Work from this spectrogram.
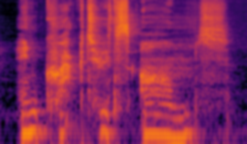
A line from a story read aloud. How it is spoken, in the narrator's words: whispered Billy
